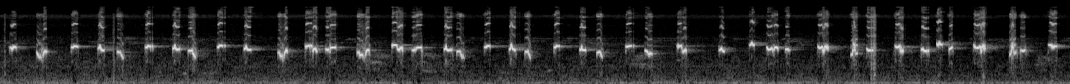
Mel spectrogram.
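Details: Yellow-vented bulbul in vigorous long ropelan song at night, meant to rouse bulbuls that refuse to sing: dense, rapid chains of liquid whistled notes, many paired, continuing without pause for over ten seconds.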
